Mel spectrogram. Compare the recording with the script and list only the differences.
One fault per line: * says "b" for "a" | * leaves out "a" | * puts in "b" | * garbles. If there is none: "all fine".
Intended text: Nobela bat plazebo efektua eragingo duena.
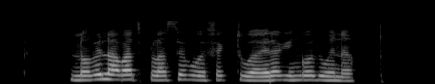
all fine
